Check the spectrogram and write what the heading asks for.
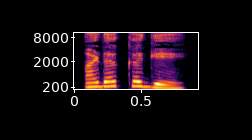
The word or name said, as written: ಅಡಕಗೆಯ್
